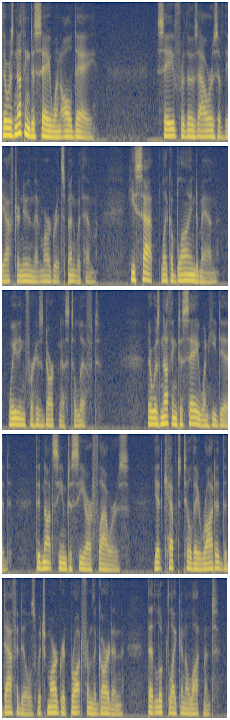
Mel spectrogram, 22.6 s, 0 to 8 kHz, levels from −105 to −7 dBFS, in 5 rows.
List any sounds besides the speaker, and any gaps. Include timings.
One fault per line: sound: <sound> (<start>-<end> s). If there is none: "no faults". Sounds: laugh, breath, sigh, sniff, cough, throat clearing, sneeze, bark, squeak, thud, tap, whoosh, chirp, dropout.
no faults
